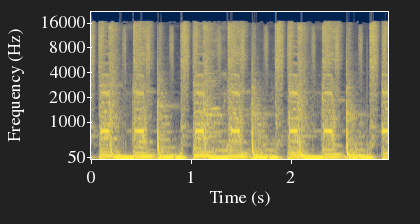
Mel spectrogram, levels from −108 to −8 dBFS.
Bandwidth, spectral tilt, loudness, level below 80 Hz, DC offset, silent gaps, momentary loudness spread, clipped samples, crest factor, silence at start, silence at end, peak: 17.5 kHz; -4 dB/octave; -10 LUFS; -10 dBFS; under 0.1%; none; 1 LU; 0.4%; 8 dB; 0 s; 0 s; 0 dBFS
